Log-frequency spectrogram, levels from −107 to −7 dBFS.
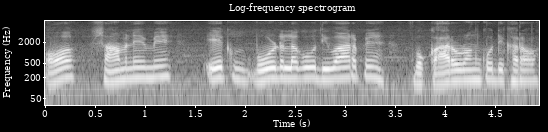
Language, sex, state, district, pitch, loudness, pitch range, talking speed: Hindi, male, Uttar Pradesh, Budaun, 180 Hz, -17 LUFS, 160-195 Hz, 170 wpm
